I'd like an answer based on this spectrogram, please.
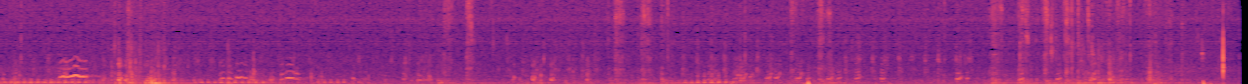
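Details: Pet guinea pigs eating cucumber: steady crunchy chewing and nibbling clicks throughout, with a few short, high squeaky notes near the start.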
